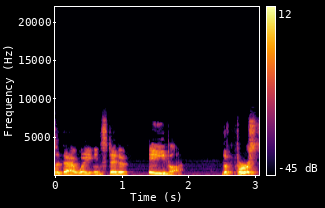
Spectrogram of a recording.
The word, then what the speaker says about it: Eva: Eve comes from Adam Ava spelled Eva is how Eve's name is pronounced and spelled in most European languages Adam and Eve it's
